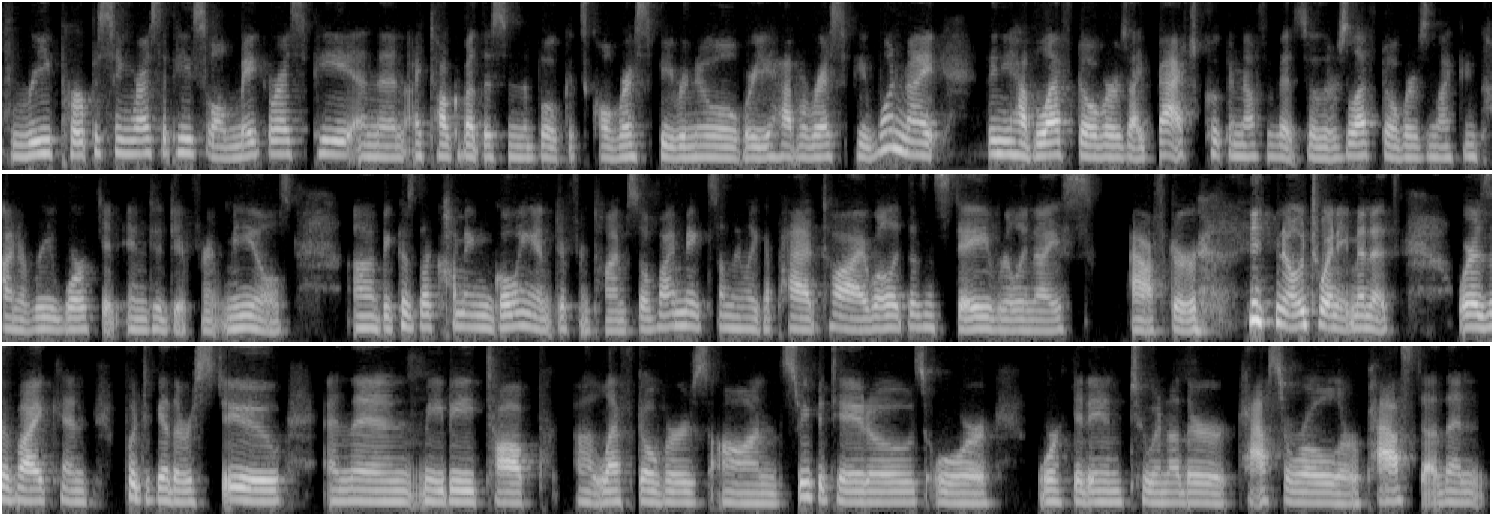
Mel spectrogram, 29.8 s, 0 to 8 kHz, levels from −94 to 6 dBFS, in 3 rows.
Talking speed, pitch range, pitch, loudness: 210 wpm, 150-180 Hz, 160 Hz, -25 LUFS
